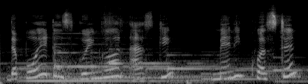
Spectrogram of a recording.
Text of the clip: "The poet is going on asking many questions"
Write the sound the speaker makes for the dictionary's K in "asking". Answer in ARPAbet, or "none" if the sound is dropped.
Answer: K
